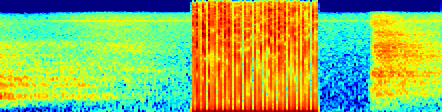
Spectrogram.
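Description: A loud, low buzzing sound effect is edited into the audio, starting about a second in and lasting about two-thirds of a second. It is clipped at full level.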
